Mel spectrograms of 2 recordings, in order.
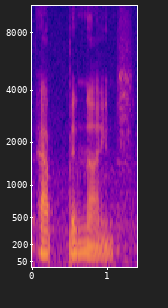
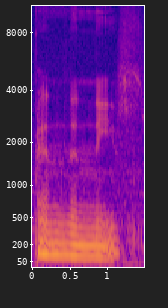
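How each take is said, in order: First: "Apennines" as APP-uh-nines; Apennines ending in "nines". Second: "Apennines" drawn out as uh-PEN-uh-neez; Apennines ending in "neez". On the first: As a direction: end "Apennines" on a long-I "nines". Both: Shown as a demonstration. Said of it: "Is it Apennines or Apennines?".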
